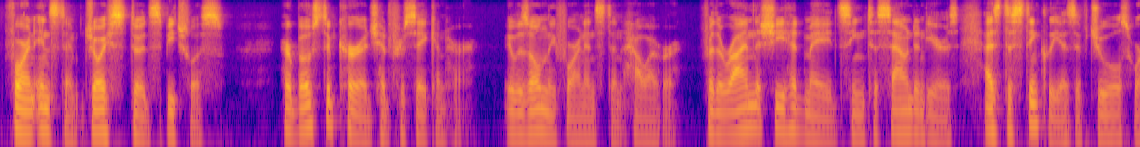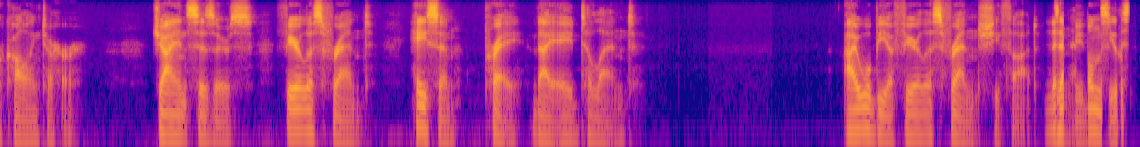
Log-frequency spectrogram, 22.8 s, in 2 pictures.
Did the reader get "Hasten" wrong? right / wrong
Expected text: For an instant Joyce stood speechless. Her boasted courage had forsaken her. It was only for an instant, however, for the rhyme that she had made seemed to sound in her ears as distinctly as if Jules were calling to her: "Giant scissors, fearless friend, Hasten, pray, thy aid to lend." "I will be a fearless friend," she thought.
right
